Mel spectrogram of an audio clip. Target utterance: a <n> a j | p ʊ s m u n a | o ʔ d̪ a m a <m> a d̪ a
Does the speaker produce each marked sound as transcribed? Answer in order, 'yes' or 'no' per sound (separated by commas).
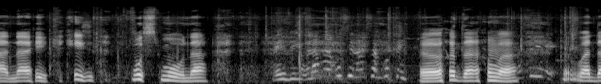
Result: yes, yes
